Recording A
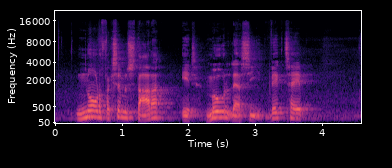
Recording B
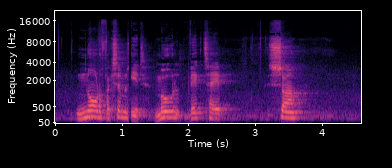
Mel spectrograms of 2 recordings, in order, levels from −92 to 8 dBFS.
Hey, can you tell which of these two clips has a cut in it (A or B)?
B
